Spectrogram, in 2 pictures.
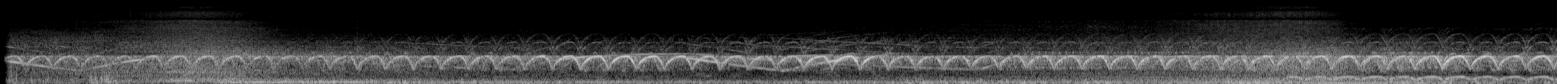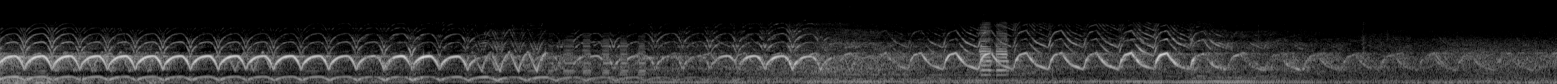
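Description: Police car electronic sirens on a fast yelp, rising and falling about four times a second, with slower wail sweeps mixed in at the start, over passing traffic. A second, lower-pitched siren sounds along with the yelp for several seconds past the middle, and the sirens fade out near the end.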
